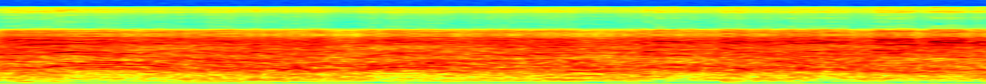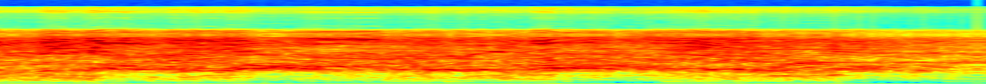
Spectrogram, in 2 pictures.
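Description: A large crowd of street protesters shouting, many voices at once, loud and continuous.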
